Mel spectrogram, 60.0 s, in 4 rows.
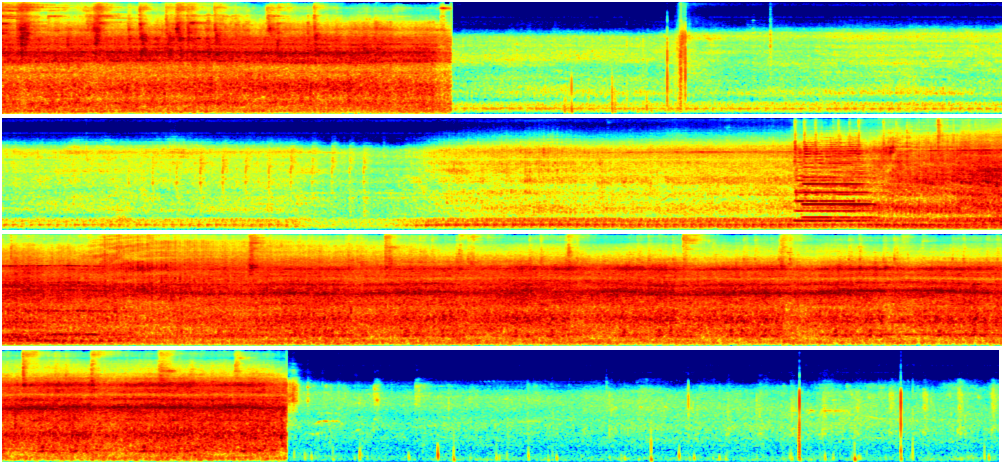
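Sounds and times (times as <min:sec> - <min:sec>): wheels clacking over rail joints: 0:00.0 - 0:06.8, 0:22.8 - 0:49.6
locomotive engine running: 0:00.0 - 0:49.3
locomotive horn blast: 0:26.8 - 0:28.6.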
